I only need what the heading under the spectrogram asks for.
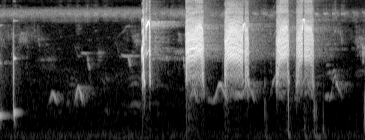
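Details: Kala teetar, or black francolin, calling in Pakistan: a sharp double click, then four loud, rasping notes in a rhythmic phrase lasting under two seconds, with a few soft distant chirps before it.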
